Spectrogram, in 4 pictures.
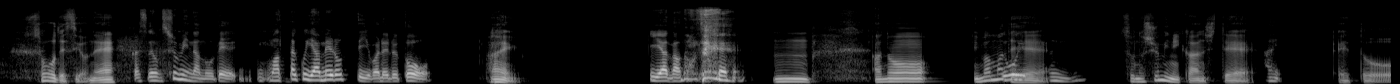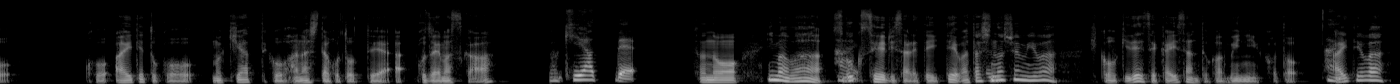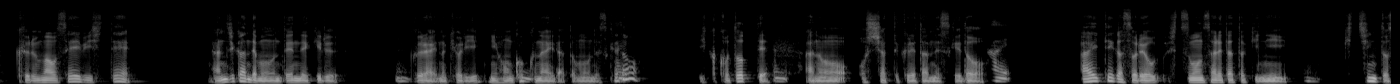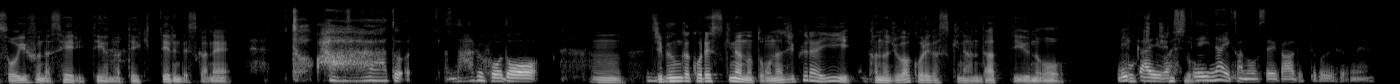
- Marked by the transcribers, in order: other background noise; laughing while speaking: "嫌なので"
- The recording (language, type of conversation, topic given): Japanese, advice, 恋人に自分の趣味や価値観を受け入れてもらえないとき、どうすればいいですか？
